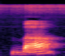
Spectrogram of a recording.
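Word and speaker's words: ب: বিশেষ করে বা, এখানে ওয়াও এবং মিম এই দুইটা আমরা নরম করে উচ্চারণ করব, আর যখন বাটা উচ্চারণ করব, বাটা শক্ত করে উচ্চারণ করতে হবে। তো এই জন্য আমি বা শক্ত সংক্ষেপে এখানে লিখে দিয়েছি, মানে এই বা হরফটা শক্ত করতে হবে।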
